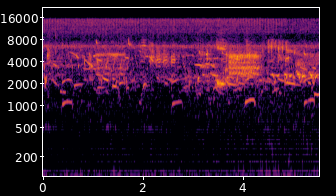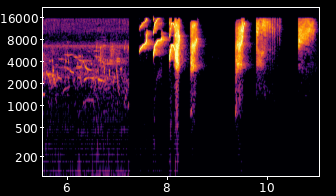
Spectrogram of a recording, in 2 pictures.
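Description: A dense chorus of many small birds chirping, which cuts off abruptly about seven seconds in. Then come a few loud, high, sharp chirps with silent gaps between them.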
